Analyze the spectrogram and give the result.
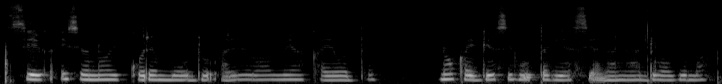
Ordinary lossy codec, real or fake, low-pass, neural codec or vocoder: none; fake; 19.8 kHz; vocoder, 44.1 kHz, 128 mel bands, Pupu-Vocoder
